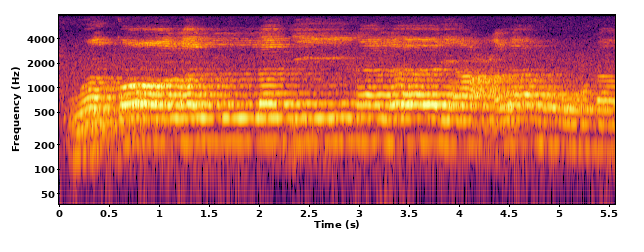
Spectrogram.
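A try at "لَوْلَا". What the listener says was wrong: laula panjangkan.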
